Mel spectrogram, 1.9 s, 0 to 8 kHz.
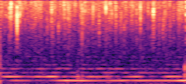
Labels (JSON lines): {"label": "biophony, midshipman", "recorder": "SoundTrap 500"}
